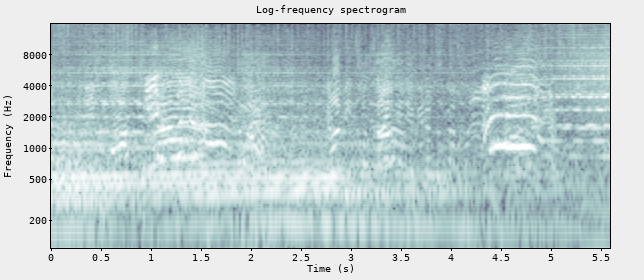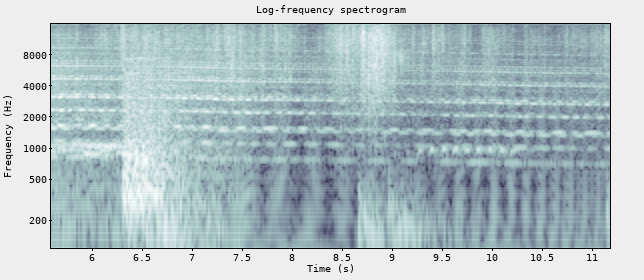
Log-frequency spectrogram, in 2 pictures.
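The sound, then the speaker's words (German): A car engine roars, its pitch rising and falling as the car speeds, weaving and far too fast, straight toward people on bicycles, with sharp noisy bursts midway and again near the end. “der Mistkerl ist volle Pulle auf uns zugerast”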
